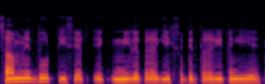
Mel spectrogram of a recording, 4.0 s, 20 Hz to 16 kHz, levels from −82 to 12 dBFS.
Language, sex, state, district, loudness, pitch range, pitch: Hindi, male, Uttar Pradesh, Lalitpur, -19 LUFS, 130-135 Hz, 130 Hz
